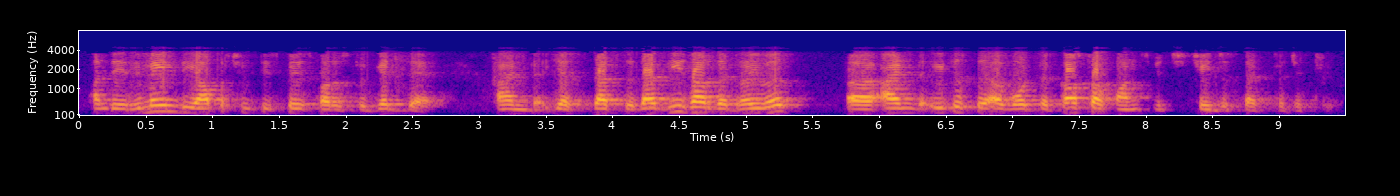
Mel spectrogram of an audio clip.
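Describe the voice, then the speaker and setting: A fairly high-voiced man gives a financial answer as an executive. He is very halting and keeps restarting phrases. The sound is a narrow, tinny phone line. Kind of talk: spontaneous financial answer on an earnings call. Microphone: conference call line.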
